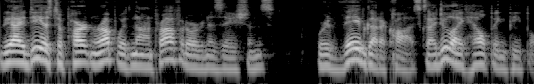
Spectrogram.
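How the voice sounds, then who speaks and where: In an Upper Midwest accent, a man with a fairly high pitch and a dark, mellow tone talks at a fairly quick pace with lively intonation against a quiet background. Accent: Upper Midwest (Minnesota). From Minnesota, Minneapolis area. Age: 60s. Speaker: magician and event entrepreneur. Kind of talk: interview. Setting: in-person sit-down interview.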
